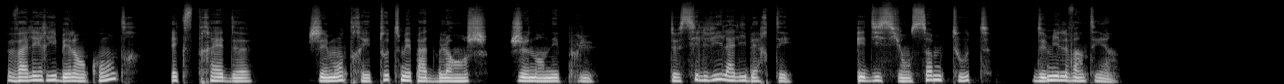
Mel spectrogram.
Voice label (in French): Livre audio; J'ai montré toutes mes pattes blanches je n'en ai plus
